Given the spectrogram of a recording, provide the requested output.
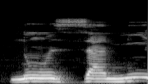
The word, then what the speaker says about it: nos amis: Nos amis les bêtes. Nos amis les bêtes. Our friends animals. Nos. Why? Because S and the vowel.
